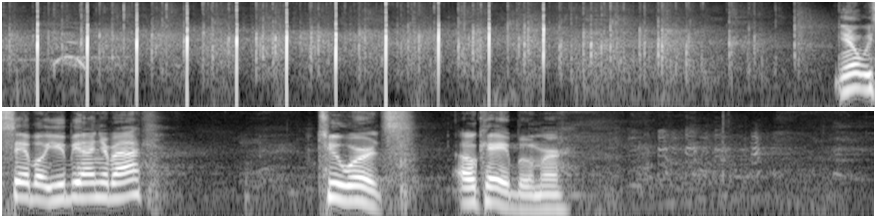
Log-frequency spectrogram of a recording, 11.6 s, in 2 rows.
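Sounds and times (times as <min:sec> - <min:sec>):
slow clapping: 0:00.0 - 0:05.6
speech: 0:05.6 - 0:07.0, 0:08.0 - 0:09.7
laughter: 0:09.9 - 0:11.6.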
